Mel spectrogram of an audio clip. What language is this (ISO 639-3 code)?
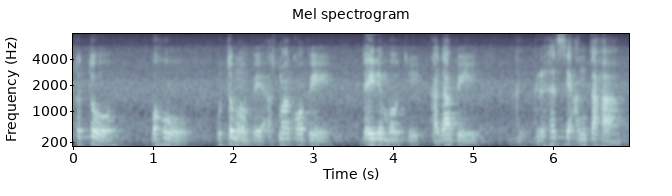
san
